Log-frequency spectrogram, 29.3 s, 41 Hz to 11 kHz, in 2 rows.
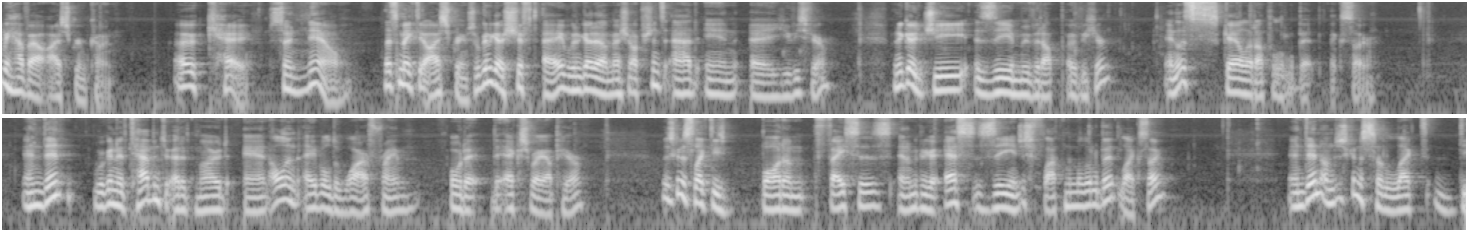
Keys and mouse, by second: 1.5 alt+a, 1.5 KP_1, 1.9 shift+middle drag, 3.9 alt+a, 4.2 shift+middle drag, 4.9 shift+a, 8.7 g, 10.5-10.8 shift+middle drag, 11.3 s, 15.5 Tab, 17.6 click, 20.9 click, 21.4-22.7 drag, 23.6 s, 27.9-29.2 drag.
